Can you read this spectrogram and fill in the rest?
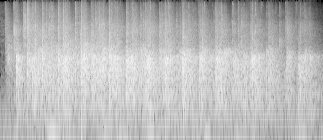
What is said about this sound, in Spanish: Bueno, como es la primera vez que aplaudimos, voy a intentar intentaré luego editar el, el, el audio, pero no aplaudimos, ¿vale?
